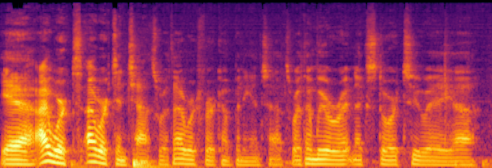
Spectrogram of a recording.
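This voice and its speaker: With an American accent, a man speaks in a relaxed tone at a fairly low pitch. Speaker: cartoonist livestreamer. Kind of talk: casual livestream chat while drawing. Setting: livestream from home. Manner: relaxed, rambling with fillers.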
